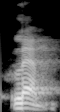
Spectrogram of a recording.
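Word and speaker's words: lamb: বি এর উচ্চারণ করেছি বি এর উচ্চারণটা হবে না সাউন্ডটা কি ল্যাম সাউন্ডটা কি হবে?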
